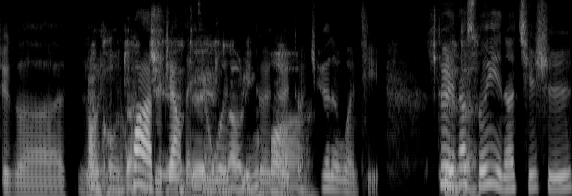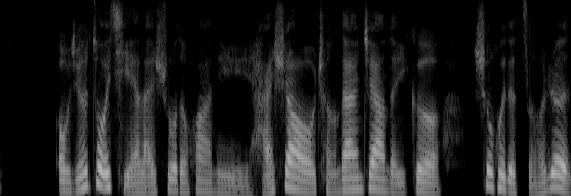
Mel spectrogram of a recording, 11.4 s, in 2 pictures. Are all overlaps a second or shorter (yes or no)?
no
